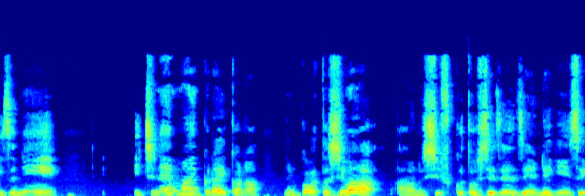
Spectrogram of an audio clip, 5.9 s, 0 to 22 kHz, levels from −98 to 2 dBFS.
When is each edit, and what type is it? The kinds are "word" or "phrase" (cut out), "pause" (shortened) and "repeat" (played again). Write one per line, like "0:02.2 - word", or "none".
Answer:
0:03.8 - pause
